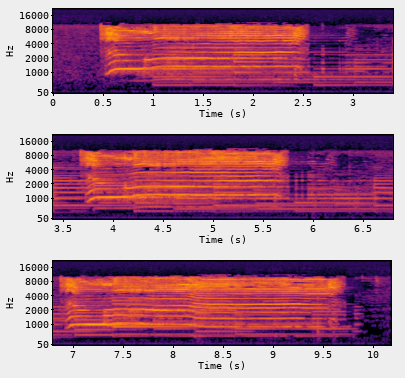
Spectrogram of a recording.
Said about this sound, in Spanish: Es una obra de arte esa canción, aunque sea un remix de gatos, porque a mí me encantan los gatos, me encanta el maullido de los gatos.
